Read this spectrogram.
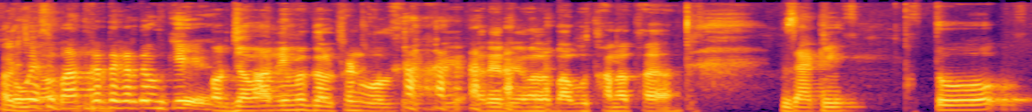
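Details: Adult male speaker; normal speech.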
